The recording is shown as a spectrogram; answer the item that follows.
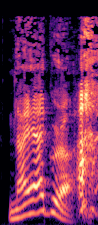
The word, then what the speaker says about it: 나이아가라: 만약에 어, 그렇게 되면 죽게 되면 이 협상이 결렬되면 So might your dream of harnessing power from 나이아가라의 본토 발음은? – 나이아그라.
